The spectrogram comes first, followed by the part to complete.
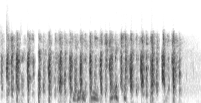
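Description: Ice rattling hard and fast in a metal cocktail shaker tin during a vigorous shake, a dense, uneven clatter that stops about three and a half seconds in. This is the hard shake that chills, dilutes and aerates a citrus cocktail.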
